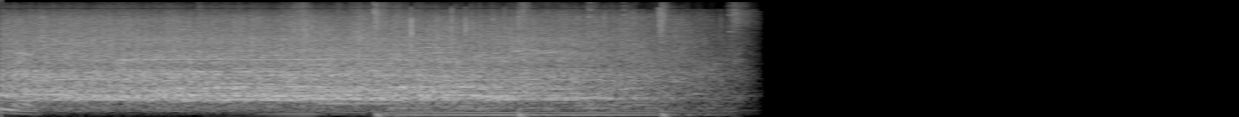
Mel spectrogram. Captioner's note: applause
